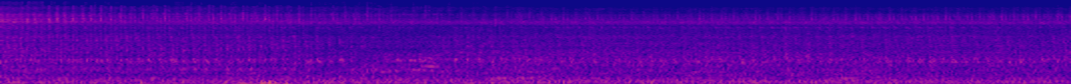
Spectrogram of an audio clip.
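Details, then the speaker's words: Hero Splendor motorcycle: steady idle with a fast, light metallic rattle from a worn, slack timing chain inside the engine. "दोस्तों जो engine के अंदर time in चैन लगी रहती है वो टाइम इन चैन चलते-चलते खराब हो जाती है। उसकी आवाज होती है।"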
